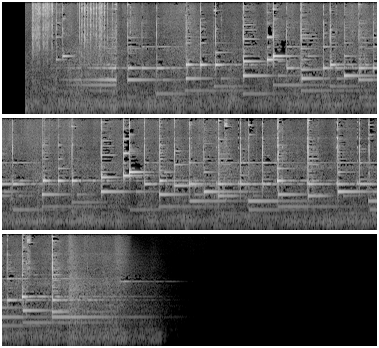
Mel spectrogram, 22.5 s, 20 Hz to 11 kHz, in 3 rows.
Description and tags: An automatic music box playing the french folk tune, "The Bridge of Avignon". Recorded with an iPhone 6 in a souvenir shop. EQ'd and added the tail of the file, reversed, to the initial wind-up.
